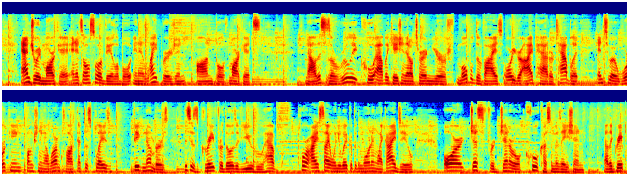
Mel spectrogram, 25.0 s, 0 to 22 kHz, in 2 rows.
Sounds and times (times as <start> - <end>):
Music: 0.0 - 25.0
Speech: 0.4 - 5.2, 6.1 - 25.0.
